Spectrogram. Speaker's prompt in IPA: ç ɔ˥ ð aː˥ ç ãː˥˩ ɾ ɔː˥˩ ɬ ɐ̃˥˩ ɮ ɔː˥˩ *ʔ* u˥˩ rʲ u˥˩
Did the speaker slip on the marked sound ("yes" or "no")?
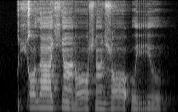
no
